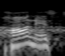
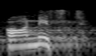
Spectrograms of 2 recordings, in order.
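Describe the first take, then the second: First: The word starts with an audible h. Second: The word starts with no h sound. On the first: The speaker calls it wrong. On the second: The speaker calls it right.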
